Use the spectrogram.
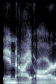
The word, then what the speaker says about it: Nir: and the other one is called indistractable by near and i think it's pronounced al but it's nir is his first um name and he has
